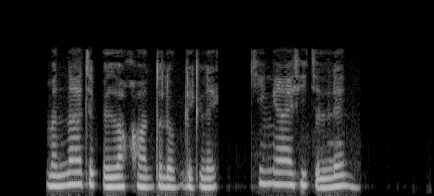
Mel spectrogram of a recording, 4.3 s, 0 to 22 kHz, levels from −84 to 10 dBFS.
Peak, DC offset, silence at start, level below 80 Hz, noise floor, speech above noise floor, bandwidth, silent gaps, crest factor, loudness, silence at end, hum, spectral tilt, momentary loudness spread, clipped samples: -6 dBFS; under 0.1%; 0.45 s; -60 dBFS; -76 dBFS; 56 dB; 8.2 kHz; none; 16 dB; -21 LUFS; 0.75 s; none; -6.5 dB/octave; 9 LU; under 0.1%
